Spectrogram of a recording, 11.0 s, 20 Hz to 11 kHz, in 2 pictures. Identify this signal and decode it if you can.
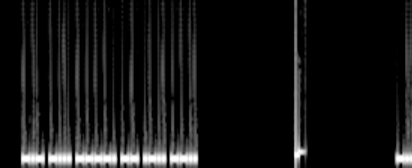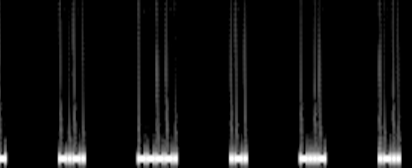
Morse code, heard as a keyed tone, about 40 wpm, spaced as for 17 wpm, 700 Hz. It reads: KB9MLZ KC9RXL
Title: USA Call Signs - 8x Character Spacing - 40wpm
